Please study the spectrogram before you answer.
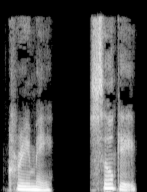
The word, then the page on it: creamy silky: American English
